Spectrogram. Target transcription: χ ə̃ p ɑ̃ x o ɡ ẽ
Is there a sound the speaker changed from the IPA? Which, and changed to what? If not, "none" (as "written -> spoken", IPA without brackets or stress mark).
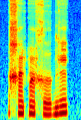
ɑ̃ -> ɔ̃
